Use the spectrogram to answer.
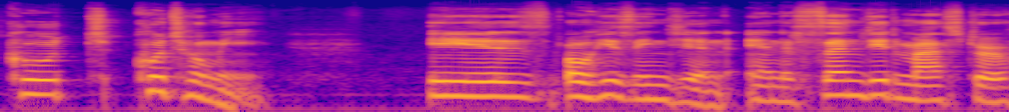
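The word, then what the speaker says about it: Kuthumi: Pronounced Kutumi.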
